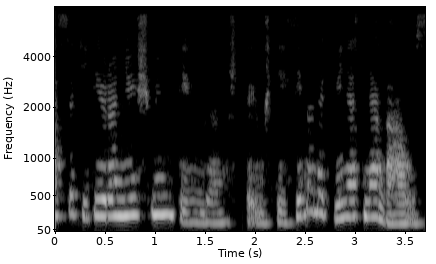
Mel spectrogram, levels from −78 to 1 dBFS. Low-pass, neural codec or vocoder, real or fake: 7.2 kHz; none; real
